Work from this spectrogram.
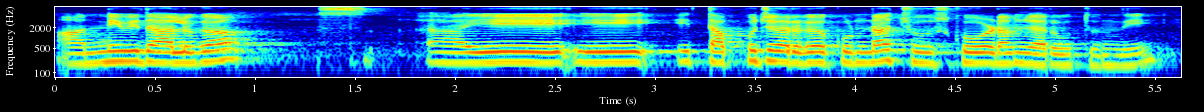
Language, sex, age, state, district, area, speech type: Telugu, female, 30-45, Telangana, Peddapalli, rural, spontaneous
